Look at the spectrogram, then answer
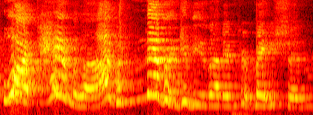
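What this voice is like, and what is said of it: Put-on transatlantic accent. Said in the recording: “speaking to her in a transatlantic accent”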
